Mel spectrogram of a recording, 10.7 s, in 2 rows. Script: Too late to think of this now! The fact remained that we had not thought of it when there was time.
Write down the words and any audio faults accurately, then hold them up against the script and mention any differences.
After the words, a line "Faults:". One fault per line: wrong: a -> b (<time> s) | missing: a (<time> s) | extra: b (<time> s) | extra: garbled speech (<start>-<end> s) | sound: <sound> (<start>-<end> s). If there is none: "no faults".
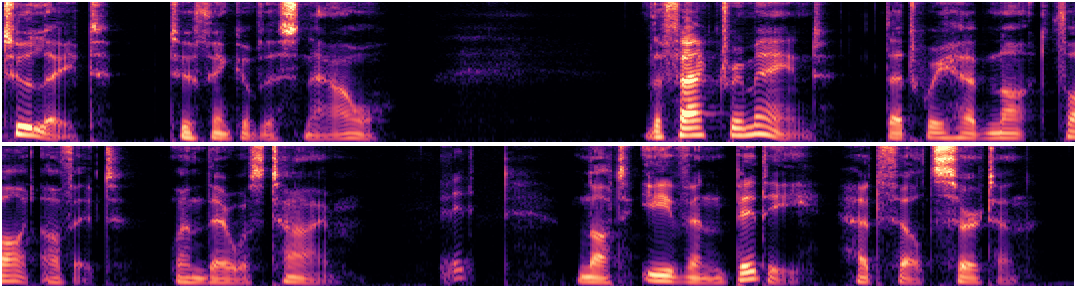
Too late to think of this now! The fact remained that we had not thought of it when there was time. Not even Biddy had felt certain
Faults:
sound: laugh (7.6-7.7 s)
extra: Not even Biddy had felt certain (8.2 s)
